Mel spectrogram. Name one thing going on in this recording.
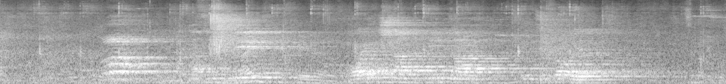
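A man shouts and cheers loudly.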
